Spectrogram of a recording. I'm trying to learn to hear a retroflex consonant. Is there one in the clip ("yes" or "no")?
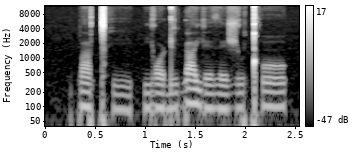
yes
